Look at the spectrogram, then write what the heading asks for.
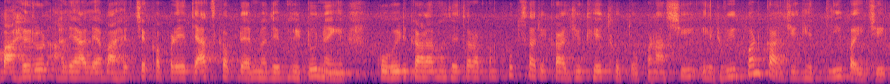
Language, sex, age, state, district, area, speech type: Marathi, female, 60+, Maharashtra, Pune, urban, spontaneous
